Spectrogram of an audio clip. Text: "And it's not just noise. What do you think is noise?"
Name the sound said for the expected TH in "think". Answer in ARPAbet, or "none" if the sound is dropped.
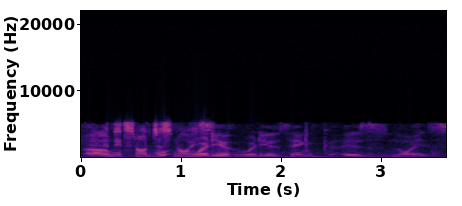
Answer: T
